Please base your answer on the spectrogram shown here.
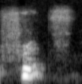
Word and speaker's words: fruit: Fruit, fruit, sem pronunciar a letra I.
